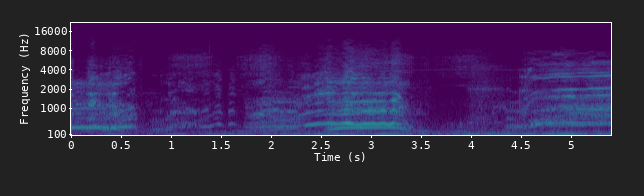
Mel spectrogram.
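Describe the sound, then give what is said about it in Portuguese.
A suffering pig squeals and wails in long, high, strained cries that rise and fall like a crying child, repeating several times over a low steady hum. “Mano, o porco ele chora igual criança, mano.”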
